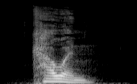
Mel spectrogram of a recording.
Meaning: 1. to chew (something) 2. to chew, to gnaw 3. to bite
- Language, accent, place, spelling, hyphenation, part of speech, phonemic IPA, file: German, Germany, Berlin, kauen, kau‧en, verb, /ˈkaʊ̯ən/, De-kauen.ogg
